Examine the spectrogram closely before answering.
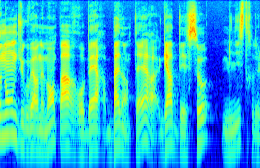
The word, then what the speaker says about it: Badinter: Comment tu prononces Ah oui, moi Badinter. Moi j'étais Badinter. Ah, ok. à l'English. T'as un agenda. Voilà, on va le faire à la France, Badinter.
